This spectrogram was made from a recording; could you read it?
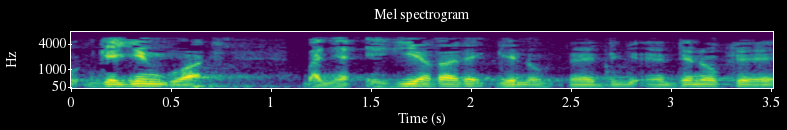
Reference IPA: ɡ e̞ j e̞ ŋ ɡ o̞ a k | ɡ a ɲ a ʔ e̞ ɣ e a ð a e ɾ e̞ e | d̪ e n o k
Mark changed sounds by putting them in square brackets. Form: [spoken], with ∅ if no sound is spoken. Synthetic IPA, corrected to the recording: ɡ e̞ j e̞ ŋ ɡ o̞ a k | [b] a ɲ a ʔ e̞ ɣ [i] a ð a e ɾ e̞ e | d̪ e n o k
